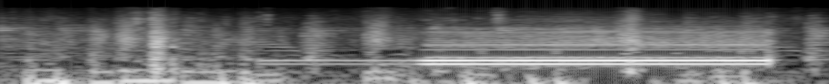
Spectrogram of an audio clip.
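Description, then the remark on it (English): A phone dialling: a quick series of short electronic tones, then one loud, steady tone held for under two seconds before it cuts off. “Should we ring them? Yeah. Ring them.”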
